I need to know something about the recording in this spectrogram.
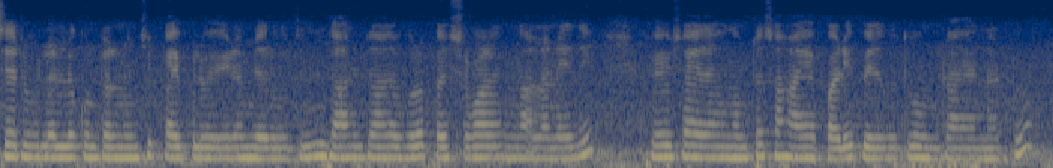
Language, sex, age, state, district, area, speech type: Telugu, female, 18-30, Andhra Pradesh, Srikakulam, urban, spontaneous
